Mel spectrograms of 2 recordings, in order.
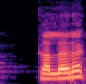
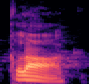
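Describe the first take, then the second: First: It is split into extra syllables with added vowels. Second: It has one syllable with a long 'ah' vowel. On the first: The speaker calls it wrong. "कलरक नहीं" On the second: The speaker calls it right. "बल्कि क्लार्क"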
